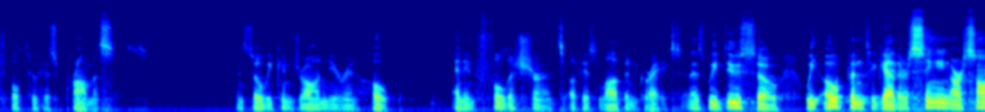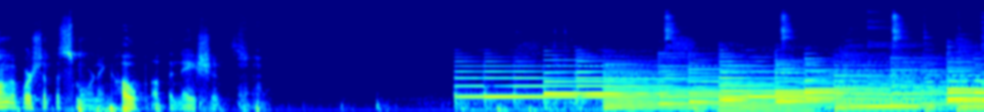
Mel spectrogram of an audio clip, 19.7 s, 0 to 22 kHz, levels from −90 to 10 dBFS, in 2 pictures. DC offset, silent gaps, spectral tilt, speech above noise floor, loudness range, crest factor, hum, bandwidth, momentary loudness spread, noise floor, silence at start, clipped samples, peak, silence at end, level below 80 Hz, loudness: under 0.1%; none; -6.5 dB/octave; 43 dB; 16 LU; 20 dB; none; 15.5 kHz; 20 LU; -80 dBFS; 0.1 s; under 0.1%; -14 dBFS; 0 s; -52 dBFS; -34 LUFS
